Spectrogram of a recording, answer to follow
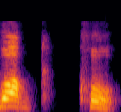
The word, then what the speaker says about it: বক্ষ: এই বক্ষ শব্দটা আমরা বলি বক্ষ। কিন্তু বাস্তবে এটার উচ্চারণ বক্ষ না। এটার উচ্চারণ হচ্ছে বক্ষ।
